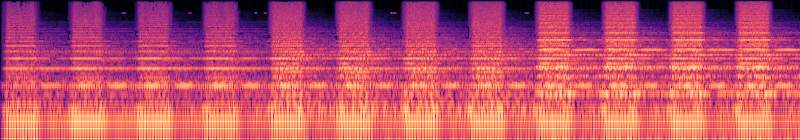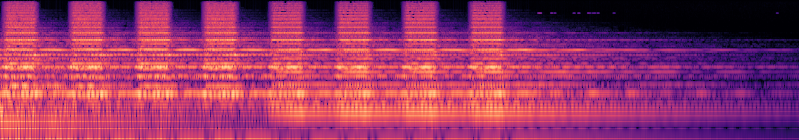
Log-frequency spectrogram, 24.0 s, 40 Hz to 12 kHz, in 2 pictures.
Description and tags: slow alarm 94 5c5-5b
Slow alarm increasing step by step and then decreases in a large hall. For example to accompany the opening or closing of a huge gate. This sound is not recorded but created with several synthesizers.
60bpm, alarm, alarming, close, clumsy, dark, deep, gate, hall, mechanical, nervous, open, pulsating, reverb, slow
